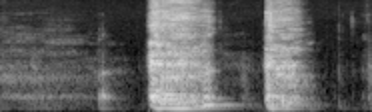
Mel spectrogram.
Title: OnlyOneOf cough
